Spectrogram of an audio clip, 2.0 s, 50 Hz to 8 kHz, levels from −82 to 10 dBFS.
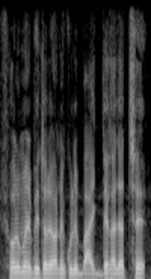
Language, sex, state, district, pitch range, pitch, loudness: Bengali, male, West Bengal, Cooch Behar, 115-130 Hz, 120 Hz, -14 LUFS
